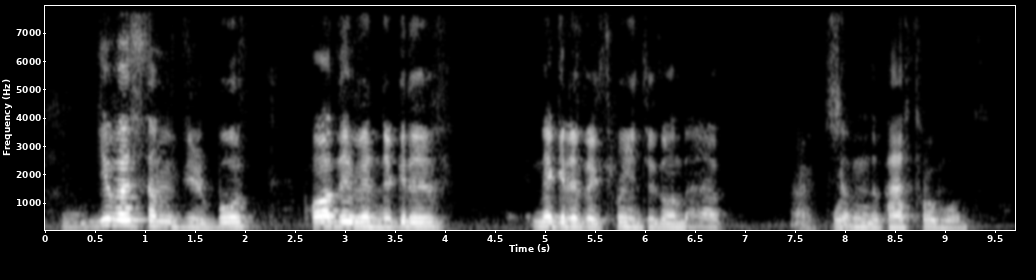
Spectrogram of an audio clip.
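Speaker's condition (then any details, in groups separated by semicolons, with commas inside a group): Cerebral palsy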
